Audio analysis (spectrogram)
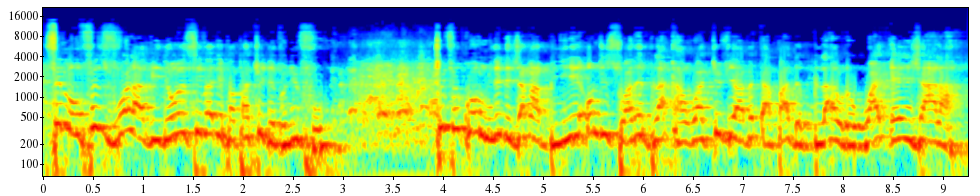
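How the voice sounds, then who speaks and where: A man from Cameroon doing an animated comic stage routine, shouting jokes with bits of broken English. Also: very high-pitched, a little fast. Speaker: stand-up comedian. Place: event hall at a gala. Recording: echoey hall with loud crowd.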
